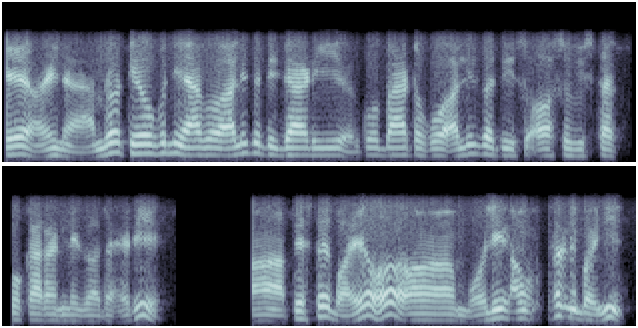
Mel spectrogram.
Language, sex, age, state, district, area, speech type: Nepali, male, 45-60, West Bengal, Kalimpong, rural, conversation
